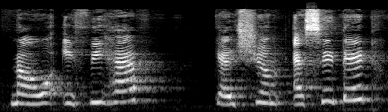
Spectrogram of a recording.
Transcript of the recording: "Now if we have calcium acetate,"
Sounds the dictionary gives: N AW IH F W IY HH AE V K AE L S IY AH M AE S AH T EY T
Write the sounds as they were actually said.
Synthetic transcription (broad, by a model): N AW IH F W IY HH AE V K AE L SH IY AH M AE S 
